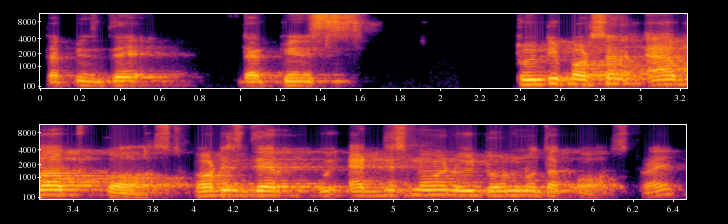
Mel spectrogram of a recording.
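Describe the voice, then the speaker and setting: A man's voice: fairly high pitch, moderate pace. A man lecturing in accounting step by step as a non-native English speaker, repeating phrases and often checking that students follow. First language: not English. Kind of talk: classroom lecture, explaining step by step. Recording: echoey room sound.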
